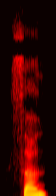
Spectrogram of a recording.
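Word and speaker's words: 三: repita en voz alta San San San San San San San se pronuncia con el primer tono cuatro escuche y repita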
